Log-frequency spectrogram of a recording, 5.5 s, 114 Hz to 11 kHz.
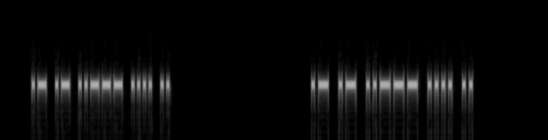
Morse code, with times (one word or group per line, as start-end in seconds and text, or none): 0.3-1.7 AA2HI
3.1-4.7 AA2HI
